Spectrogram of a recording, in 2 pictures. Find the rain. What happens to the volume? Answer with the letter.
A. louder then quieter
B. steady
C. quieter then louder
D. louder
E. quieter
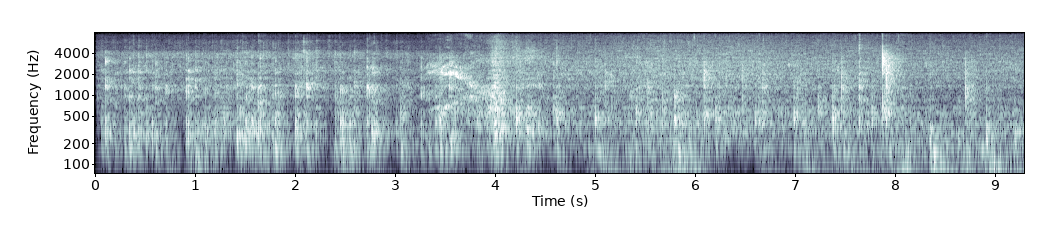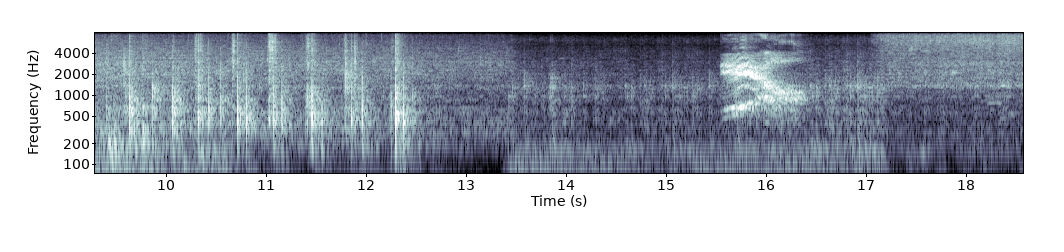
E.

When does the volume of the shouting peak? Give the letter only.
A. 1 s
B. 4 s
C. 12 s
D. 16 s
D.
